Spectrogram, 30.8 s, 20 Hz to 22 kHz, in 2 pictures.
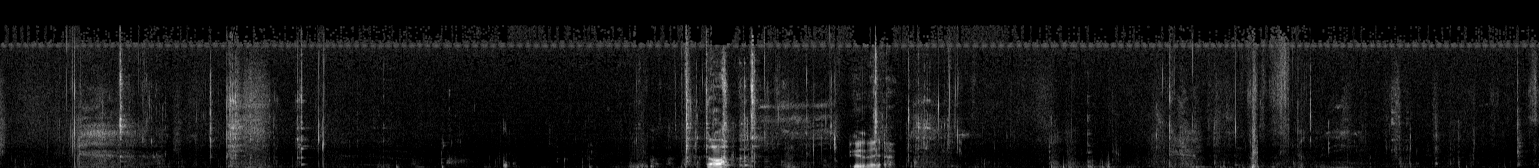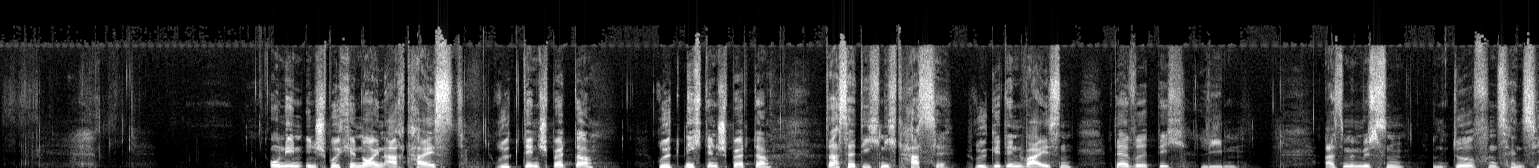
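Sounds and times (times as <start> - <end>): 
person taking a sip of water: 0.6 - 18.0
speech: 7.1 - 7.6, 8.5 - 8.8, 18.2 - 21.4, 22.0 - 27.9, 28.6 - 30.7.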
